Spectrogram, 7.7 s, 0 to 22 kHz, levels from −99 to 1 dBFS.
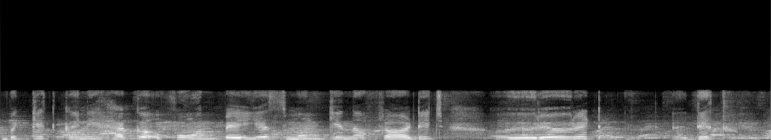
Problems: constant background noise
